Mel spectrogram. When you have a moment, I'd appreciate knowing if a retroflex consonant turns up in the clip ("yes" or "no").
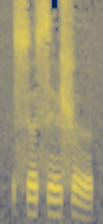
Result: yes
